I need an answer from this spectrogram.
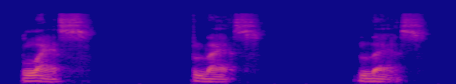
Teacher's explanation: Está este sonido que es una fusión entre la A y la E.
